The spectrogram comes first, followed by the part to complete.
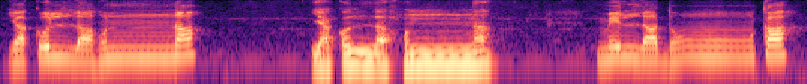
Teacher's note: ये ना हो कि हम ये तो पढ़ रहे हैं कि जी ये इदगाम नाकस है तो ये हुन्ना लंबा ना करें, ये सॉरी यहाँ पे आवाज़ ना ठहराएं। नून मुशद्दद मीम मुशद्दद पे आवाज़ रुकती है, ठहरती है, एक अलफ जितनी हम लंबी करते हैं उसको।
